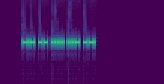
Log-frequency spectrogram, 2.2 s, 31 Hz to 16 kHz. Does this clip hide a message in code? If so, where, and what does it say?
Yes: Morse code from 0.3 to 1.3 s, heard as a keyed tone, about 68 wpm, 700 Hz. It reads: KM5VG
